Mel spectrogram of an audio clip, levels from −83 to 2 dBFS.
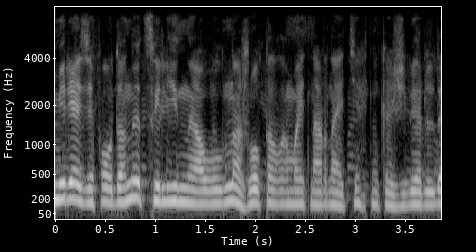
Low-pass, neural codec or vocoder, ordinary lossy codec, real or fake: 7.2 kHz; none; Opus, 24 kbps; real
